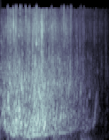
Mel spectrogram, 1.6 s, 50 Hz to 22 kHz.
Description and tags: Water Paddle med 015
Part of a collection of sounds of paddle strokes in the water, a series ranging from soft to heavy.
Recorded with a Zoom h4 in Okanagan, BC.
river, zoomh4, splash, water, lake, field-recording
